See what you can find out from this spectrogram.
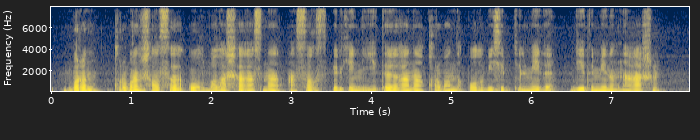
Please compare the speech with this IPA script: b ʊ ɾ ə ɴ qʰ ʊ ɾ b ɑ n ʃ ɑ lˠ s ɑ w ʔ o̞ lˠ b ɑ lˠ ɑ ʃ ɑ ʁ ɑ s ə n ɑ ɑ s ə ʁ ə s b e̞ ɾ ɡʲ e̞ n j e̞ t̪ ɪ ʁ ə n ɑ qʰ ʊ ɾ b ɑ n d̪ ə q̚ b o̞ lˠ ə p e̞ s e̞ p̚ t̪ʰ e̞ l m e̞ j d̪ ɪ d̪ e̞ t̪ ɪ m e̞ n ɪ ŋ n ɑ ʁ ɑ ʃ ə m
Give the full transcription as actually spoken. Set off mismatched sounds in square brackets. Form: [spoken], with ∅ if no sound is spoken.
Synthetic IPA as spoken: b ʊ ɾ ə ɴ qʰ ʊ ɾ b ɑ n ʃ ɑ lˠ s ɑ w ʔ o̞ lˠ b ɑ lˠ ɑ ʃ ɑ ʁ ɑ s ə n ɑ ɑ s ə ʁ ə s b e̞ ɾ ɡʲ e̞ n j e̞ t̪ ɪ ʁ [ɑ] n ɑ qʰ ʊ ɾ b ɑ n d̪ ə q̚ b o̞ lˠ ə p e̞ s e̞ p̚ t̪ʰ e̞ l m e̞ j d̪ ɪ d̪ e̞ [d̪] ɪ m e̞ n ɪ ŋ n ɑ ʁ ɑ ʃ ə m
